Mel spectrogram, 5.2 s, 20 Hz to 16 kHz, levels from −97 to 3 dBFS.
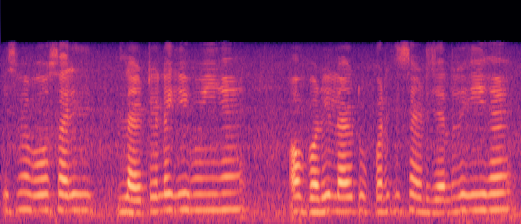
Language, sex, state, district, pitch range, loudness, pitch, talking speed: Hindi, female, Uttar Pradesh, Lalitpur, 235-260 Hz, -17 LUFS, 250 Hz, 185 wpm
